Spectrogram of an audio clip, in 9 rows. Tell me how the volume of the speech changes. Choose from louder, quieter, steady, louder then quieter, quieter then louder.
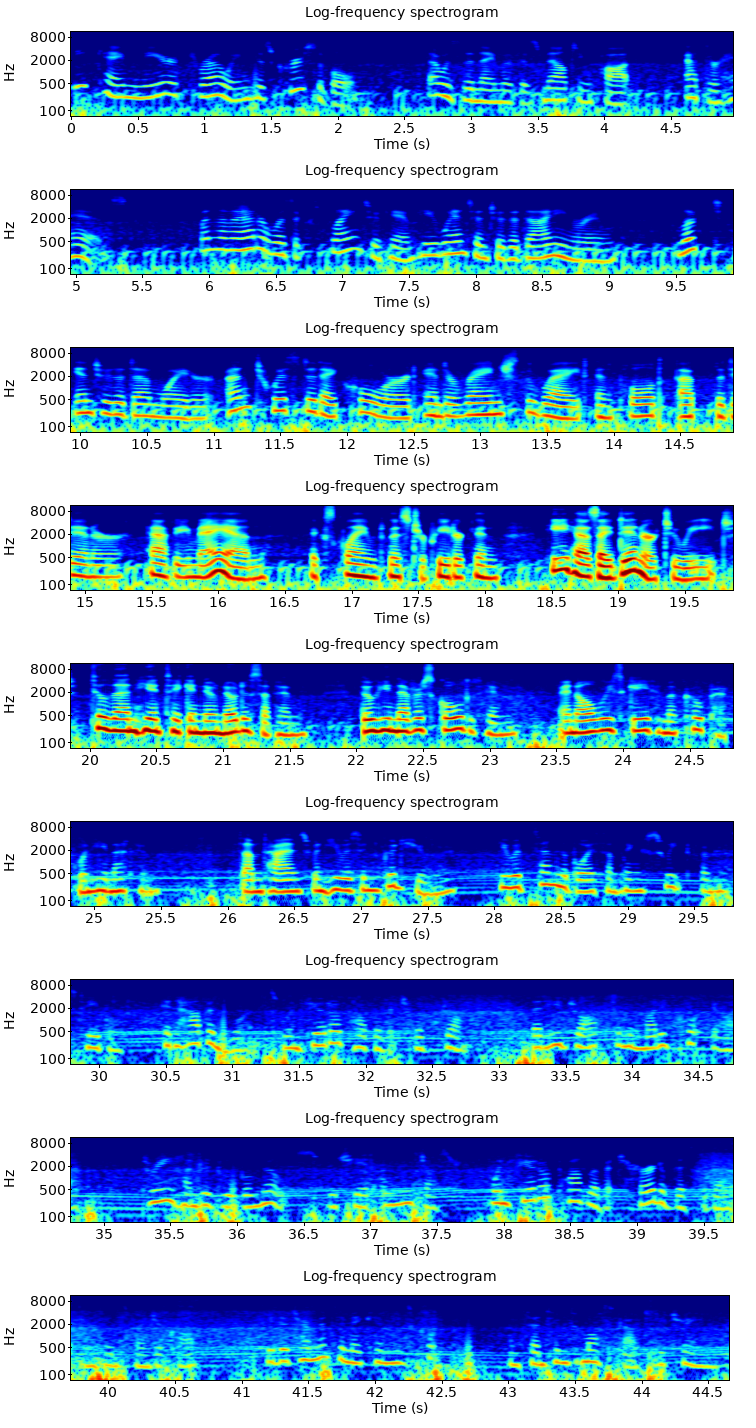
louder then quieter.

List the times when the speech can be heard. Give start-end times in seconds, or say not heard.
0.0-44.6.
